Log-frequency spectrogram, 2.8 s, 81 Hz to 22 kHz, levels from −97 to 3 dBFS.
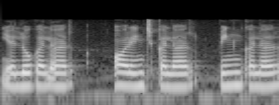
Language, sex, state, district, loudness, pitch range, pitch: Hindi, female, Bihar, Saran, -15 LUFS, 215-225 Hz, 220 Hz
